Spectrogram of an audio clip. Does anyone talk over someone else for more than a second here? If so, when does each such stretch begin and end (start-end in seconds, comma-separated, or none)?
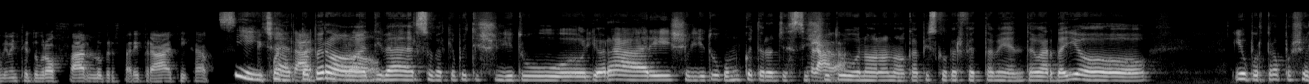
2.5-3.8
